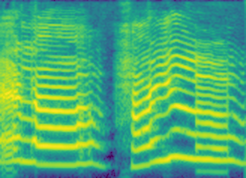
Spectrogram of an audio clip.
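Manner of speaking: very high, very slow, loud character voice. Showing how the toes talk when wiggled: talking toes voice. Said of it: "I do the talking toes".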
